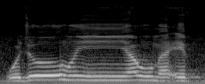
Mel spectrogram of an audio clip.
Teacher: تنوين حكمه الإدغام بغنة لذكر الياء بعده والياء من حروف الإدغام بغنة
